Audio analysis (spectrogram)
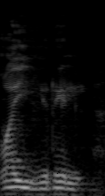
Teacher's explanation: आगे गैन भी यहाँ पर हेवी लेटर्स में है, गई, और रा को यहाँ पर लाइट पढ़ेंगे क्योंकि रा पर ज़ेर है, ज़बर नहीं है,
